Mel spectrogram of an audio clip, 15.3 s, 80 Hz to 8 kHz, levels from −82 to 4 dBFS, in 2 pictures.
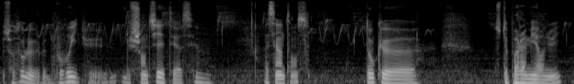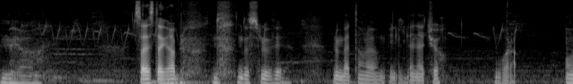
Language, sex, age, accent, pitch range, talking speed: French, male, 30-49, French, 95-135 Hz, 135 wpm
